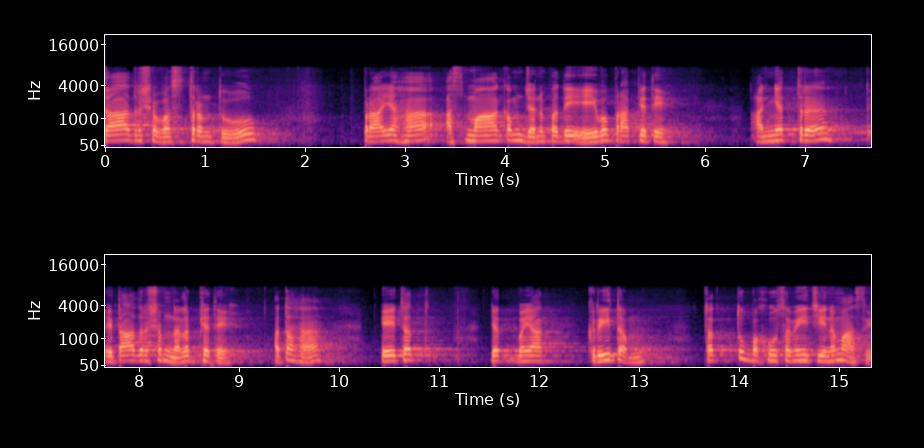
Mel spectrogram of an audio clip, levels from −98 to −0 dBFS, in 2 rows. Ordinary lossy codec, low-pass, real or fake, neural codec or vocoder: none; none; real; none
